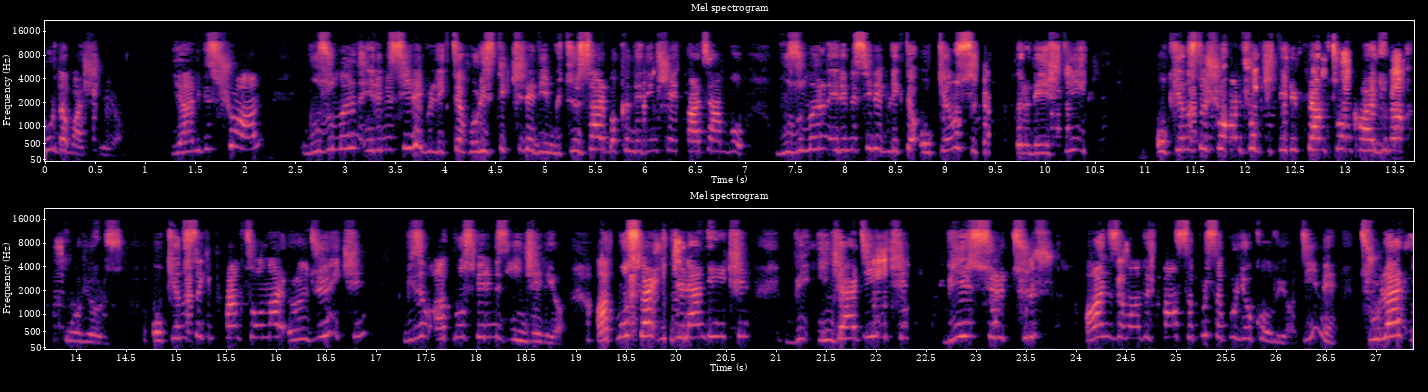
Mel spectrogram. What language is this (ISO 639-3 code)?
tur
